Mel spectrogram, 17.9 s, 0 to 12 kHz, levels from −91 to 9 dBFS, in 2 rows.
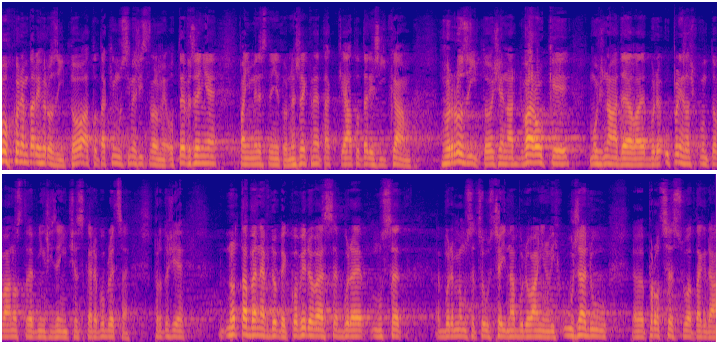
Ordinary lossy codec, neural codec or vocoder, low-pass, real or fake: AAC, 32 kbps; none; 10.8 kHz; real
